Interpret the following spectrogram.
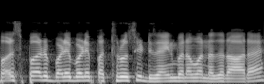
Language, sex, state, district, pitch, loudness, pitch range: Hindi, male, Uttar Pradesh, Lucknow, 170 Hz, -12 LUFS, 150-180 Hz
